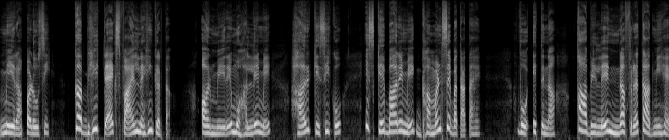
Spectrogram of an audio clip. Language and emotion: Urdu, disgusted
